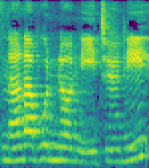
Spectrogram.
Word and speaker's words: Nanabun no Nijuni: Next up is Nanabun no Nijuni.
